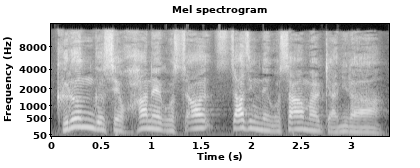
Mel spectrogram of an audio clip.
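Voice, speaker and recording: A man preaching a sermon as pastor, telling a story in an animated, emphatic way. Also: fairly high pitch, normal speed.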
